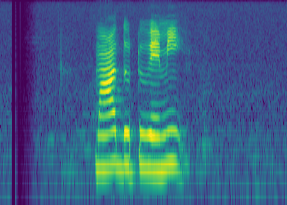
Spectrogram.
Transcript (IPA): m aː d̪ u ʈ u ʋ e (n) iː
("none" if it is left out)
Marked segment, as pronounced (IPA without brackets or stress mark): m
